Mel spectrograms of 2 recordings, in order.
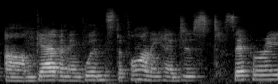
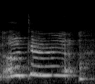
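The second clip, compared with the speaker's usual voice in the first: starstruck squeak; 13 semitones higher than usual. Retold or imitated. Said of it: "And I'm like".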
